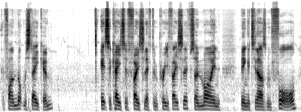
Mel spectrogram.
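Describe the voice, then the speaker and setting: The host here is a British man in his 20s whose fairly low voice has a slightly bright quality. He's beside his car doing a casual live-stream Q&A, answering viewer questions. A camera on a tripod records him outside, where a car engine and street ambience can be heard.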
